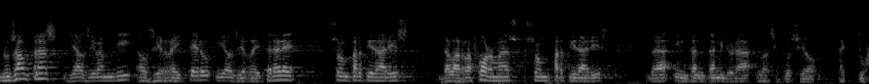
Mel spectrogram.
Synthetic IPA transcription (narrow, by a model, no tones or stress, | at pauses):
nuzalˠt̪ɾəzʒaəlˠziβ̞amd̪iʔəlˠzirəit̪ɛɾuʔiəlˠzirəit̪əɾəɾɛsompəɾt̪iðaɾiz | ðələrəfoɾməssompəɾt̪iðaɾiz | d̪əʔint̪ənt̪amiʎuɾaləsit̪uəsioək̚t̪ua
